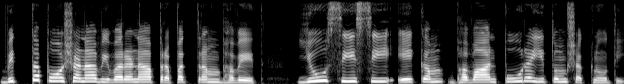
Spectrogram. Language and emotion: Sanskrit, neutral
